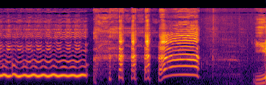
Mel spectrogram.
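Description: A man's long, high whoop ('Woo!') held with a wavering vibrato, cutting off about a second and a half in. Then a few short clicks and a brief rising-and-falling vocal 'ooh'.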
